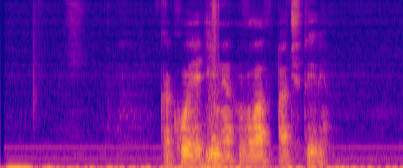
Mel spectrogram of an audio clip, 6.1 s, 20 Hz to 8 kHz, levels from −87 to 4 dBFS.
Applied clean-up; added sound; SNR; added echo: none; Zipper (clothing); 10 dB; reverberation time 0.2 s.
